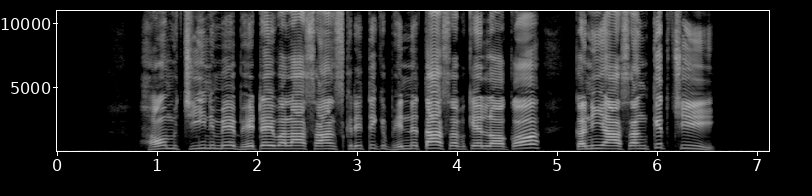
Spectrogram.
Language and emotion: Maithili, fearful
